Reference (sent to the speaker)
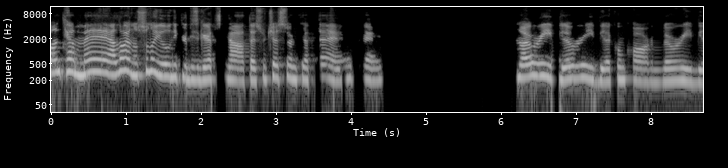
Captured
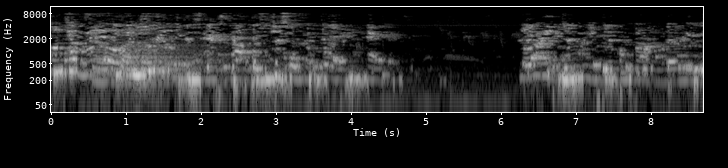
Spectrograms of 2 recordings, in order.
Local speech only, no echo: Sono d'accordo.

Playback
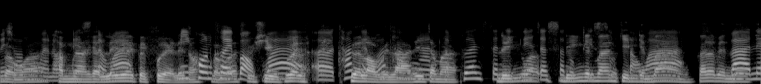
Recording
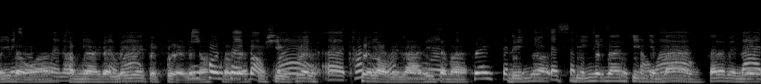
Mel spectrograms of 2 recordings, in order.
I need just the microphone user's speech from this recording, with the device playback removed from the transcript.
none

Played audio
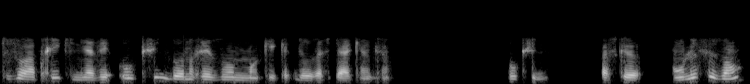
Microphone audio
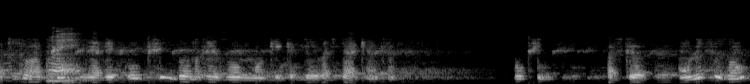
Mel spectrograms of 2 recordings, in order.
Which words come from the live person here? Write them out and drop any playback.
Ouais.

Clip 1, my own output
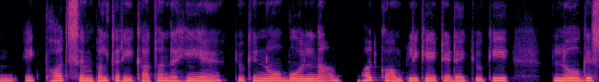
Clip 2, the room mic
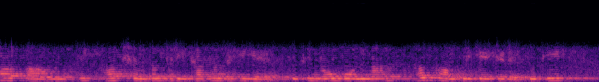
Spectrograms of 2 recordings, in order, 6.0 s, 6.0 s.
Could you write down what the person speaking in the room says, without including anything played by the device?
none

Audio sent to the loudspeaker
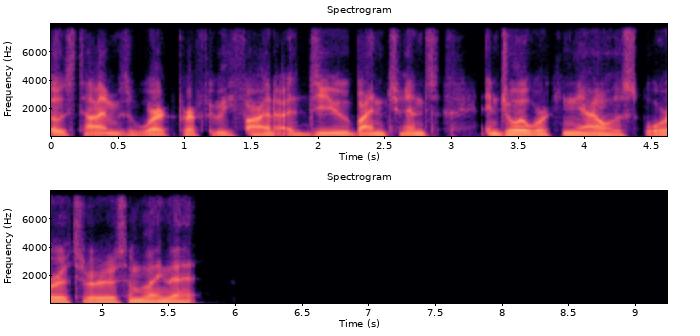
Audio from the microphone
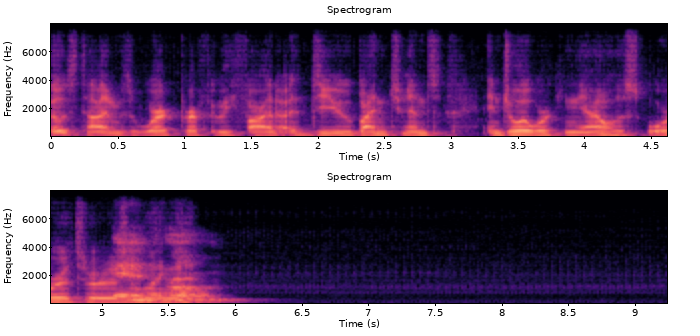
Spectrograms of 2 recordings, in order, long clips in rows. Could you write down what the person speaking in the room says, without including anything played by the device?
And um,

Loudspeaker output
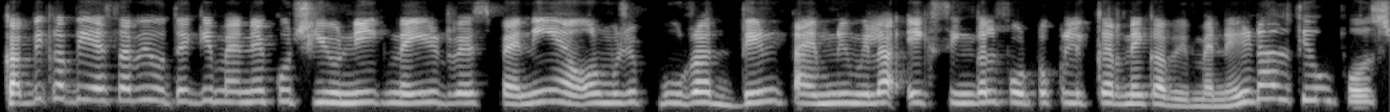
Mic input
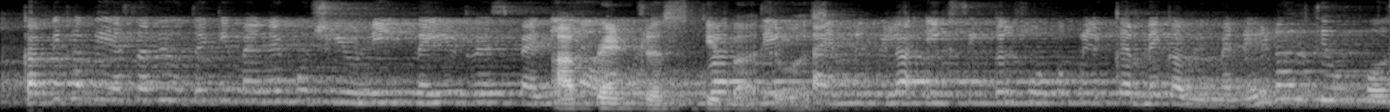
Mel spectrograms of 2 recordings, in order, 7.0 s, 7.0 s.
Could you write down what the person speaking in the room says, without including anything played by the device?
आपका इंटरेस्ट की बात है बस।

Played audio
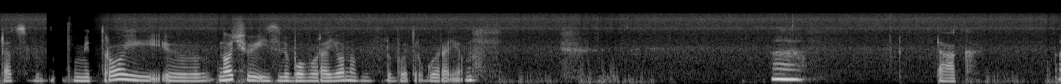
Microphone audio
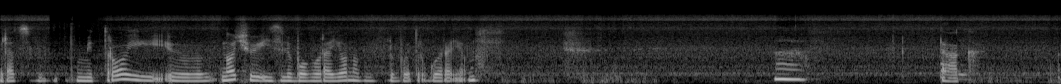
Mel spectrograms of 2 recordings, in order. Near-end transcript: Конечно,

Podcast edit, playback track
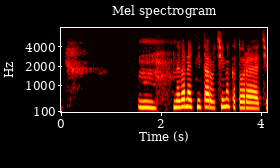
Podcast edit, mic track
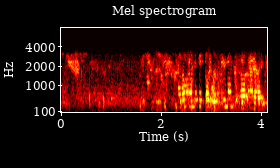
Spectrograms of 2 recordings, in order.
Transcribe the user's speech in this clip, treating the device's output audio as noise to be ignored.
none

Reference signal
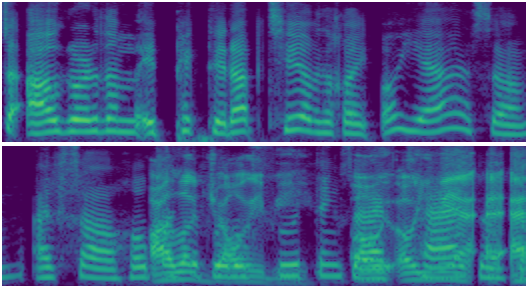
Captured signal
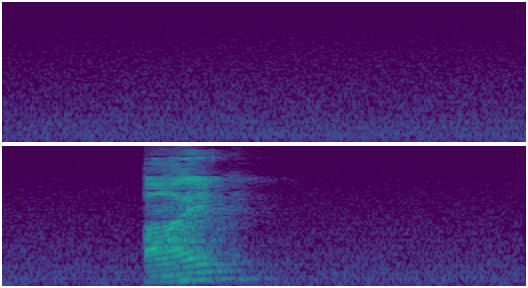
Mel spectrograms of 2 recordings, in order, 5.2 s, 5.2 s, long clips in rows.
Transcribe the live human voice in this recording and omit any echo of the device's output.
I'm

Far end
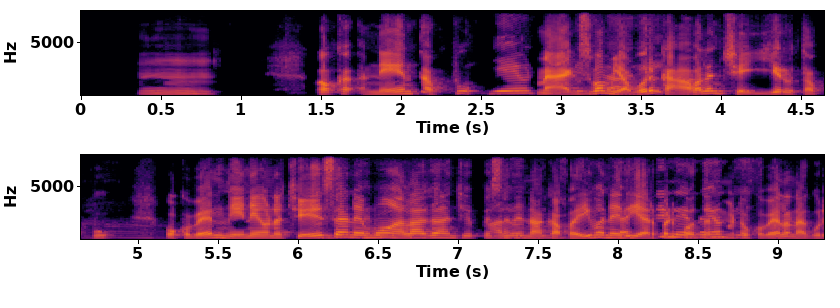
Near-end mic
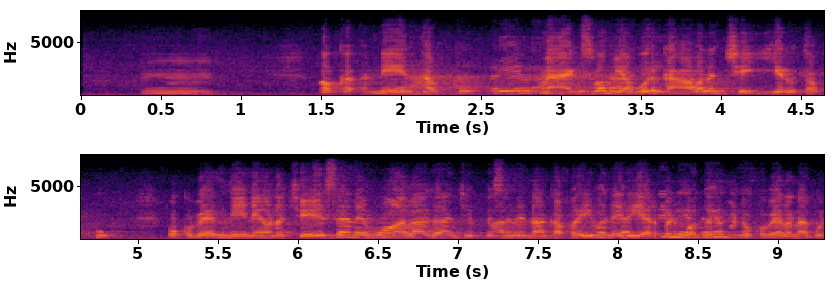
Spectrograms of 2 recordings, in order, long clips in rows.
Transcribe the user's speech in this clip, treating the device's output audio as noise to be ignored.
దానికి తగ్గట్టుగా

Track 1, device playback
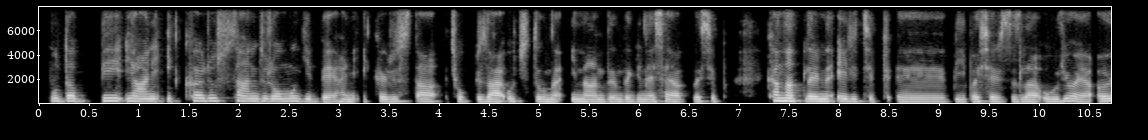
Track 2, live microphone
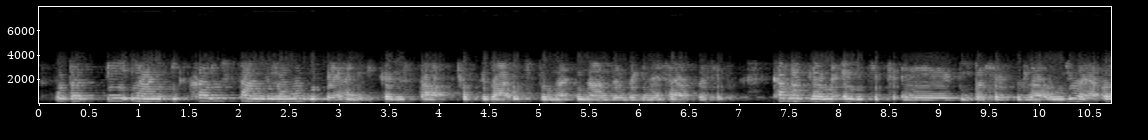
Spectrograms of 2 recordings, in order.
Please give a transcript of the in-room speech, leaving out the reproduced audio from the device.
none

